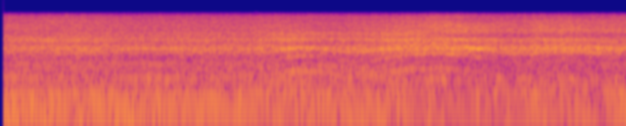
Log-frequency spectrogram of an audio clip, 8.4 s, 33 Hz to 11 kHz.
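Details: Saab 900 2.0T at idle, oil level normal, accelerates and starts fine: constant hiss with a faint whistle wandering in pitch; fixed by replacing worn hoses, so a hose leak noise.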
